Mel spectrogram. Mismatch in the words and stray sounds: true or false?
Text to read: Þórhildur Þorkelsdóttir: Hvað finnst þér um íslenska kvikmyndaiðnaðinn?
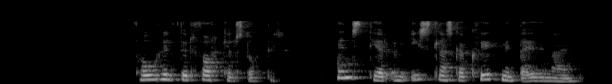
true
